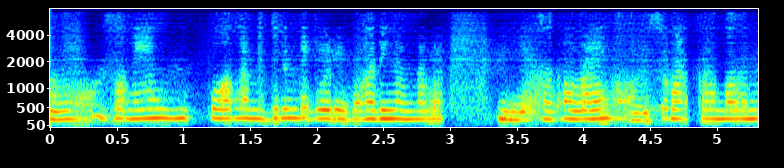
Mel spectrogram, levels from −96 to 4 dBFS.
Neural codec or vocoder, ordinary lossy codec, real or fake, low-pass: codec, 44.1 kHz, 0.9 kbps, DAC; none; fake; 7.2 kHz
